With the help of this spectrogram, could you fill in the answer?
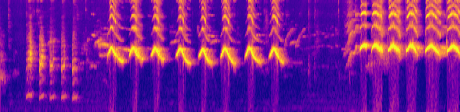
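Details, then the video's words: Asian pied starling singing a varied fill-in song meant to tutor captive starlings. Short stuttered chirps, then a long run of loud, evenly spaced whistled notes rising and falling, about two per second, resumed after a pause. "Suara Jalak Suren Gacor Full Isian Variasi"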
